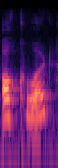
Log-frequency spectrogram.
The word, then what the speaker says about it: awkward: notice the word awkward when I said the word awkward it has two syllables I stressed on the part Oak and I said the word word with less Force because it's a disyllabic word the tendency is to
